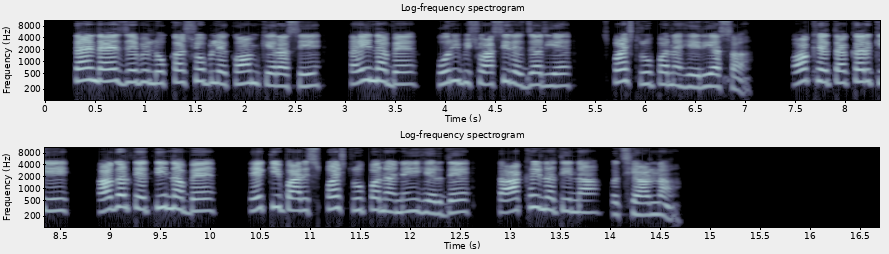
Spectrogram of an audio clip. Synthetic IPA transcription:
t̪ɛ̃ːɳɖaed͡zeːbeloːkaʃoblekɔːmkeːɾasi | t̪aɪnãbɛɦoːɾiʋɪʃwaːsiɾed͡zɐɾɪje | spɐsʈɾuːpanaɦeːɾɪjasa | ɔkʰet̪akɐɾki | ɐɡəɾt̪et̪ɪnãbɛ | eːkibaːɾispɐʃʈɾuːpanɐnẽĩɦeːɾd̪e | t̪aːkʰɾinɐt̪ɪnãpɐt͡sʰɪjaːɽna

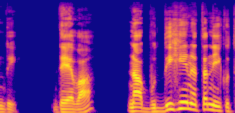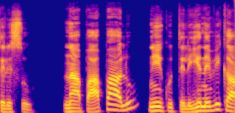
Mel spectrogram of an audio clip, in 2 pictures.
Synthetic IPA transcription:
nd̪i | d̪ɛːʋaː | naːbud̪ʱːiɦiːnɐt̪ɐniːkut̪e̞lusu | naːpaːpaːluniːkut̪e̞lijɐnɐʋikaː

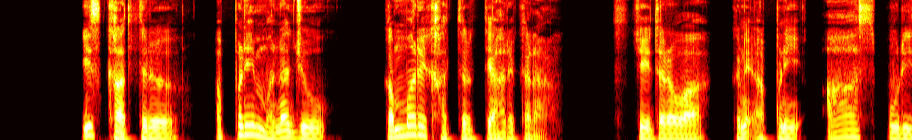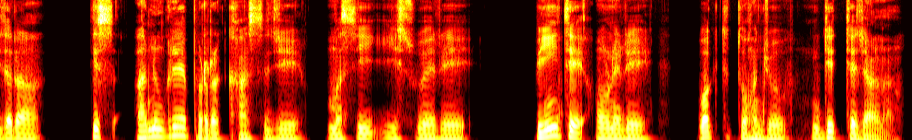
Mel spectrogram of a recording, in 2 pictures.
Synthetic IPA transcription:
ɪskʰaːt̪ːəɾ | ɐpɽ̃emɐnãd͡ʒo | kɐmːaɾekʰaːt̪ːəɾt̪jaːɾkɐɾa̰ | sɐ̥t͡ʃeːt̪ɾɐʋakɐneʔɐpɽ̃i | aːspuɾit̪ɐɾa | t̪ɪsɐnʊɡɾɛpɐɾːɐkʰːased͡ʒemɐsiːjiːsʊeɾe | pĩːt̪eʔaːʊ̃ɽ̃eɾe | ʋɐkt̪t̪ʊɦãːɲd͡ʒod̪ɪt̪ːjad͡ʒa̰ːɽ̃a̰ː

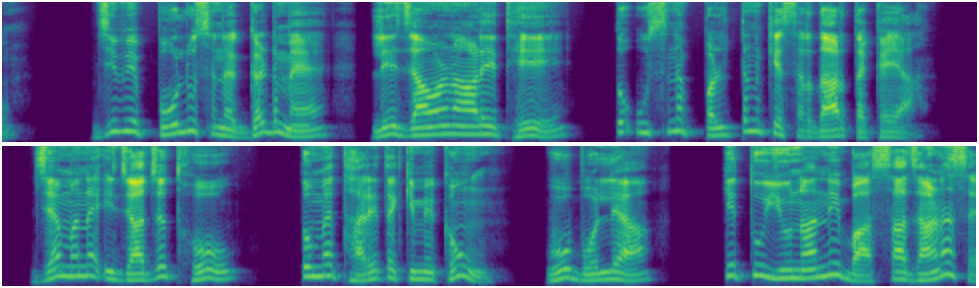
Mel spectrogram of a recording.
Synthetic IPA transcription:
d͡ʒɪbepɔːlʊsnɛɡɐɖmɛ̃ | led͡ʒaːʋəɽ̃aːɭet̪ʰe | t̪oʔʊsnɛpɐlʈəɽ̃kesɐɾd̪aːɾt̪ɛkɛja̰ | d͡ʒɛːmɐnɛʔɪd͡ʒaːd͡ʒət̪ɦo | t̪omɛ̃t̪ʰaːɾet̪ɛkɪmẽkɐɦũ | ʋoboːlja | ket̪ujuːnaːnibʱaːsad͡ʒaːɽ̃ɛsɛ

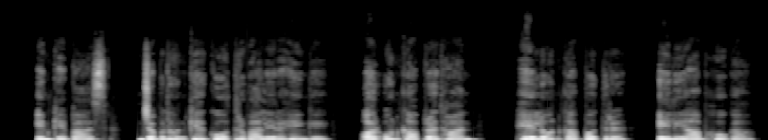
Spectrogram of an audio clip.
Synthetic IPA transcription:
ɪnkepaːs | d͡ʒɐbluːnkeɡoːt̪ɾəʋaːleɾɐɦẽːŋɡe | ɔːɾʊnkapɾɐd̪ʱaːn | heːloːnkapʊt̪ɾə | eːlijaːbhoːɡaː

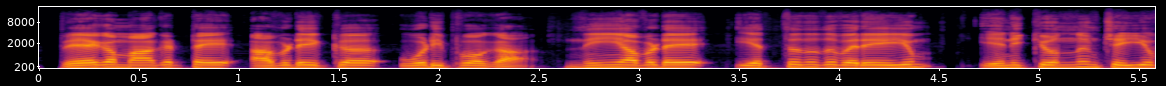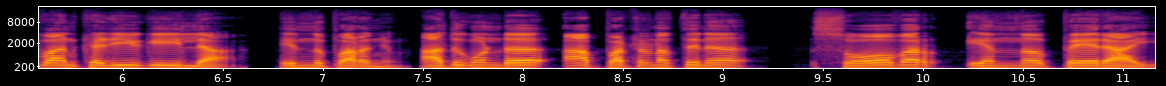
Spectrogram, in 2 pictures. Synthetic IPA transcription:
ʋe̞ːɣɐmaːɣɐʈːe̞ɐʋiɽe̞ːkːɨoːɽipːo̞ːɣɐ̰niːɐʋiɽe̞et̪ːunːɐðɨʋɐɾe̞ːjum | e̞nikʲːo̞nːumt͡ɕe̞jːuʋaːnkɐɻijuɣɐjilːɐ̰ | e̞nːupɐrɐɲːuɐðuɣo̞ɳɖɨaːpɐʈːɐɳɐt̪ːinɨ | so̞ːʋɐre̞nːɨpe̞ːɾaːjḭ

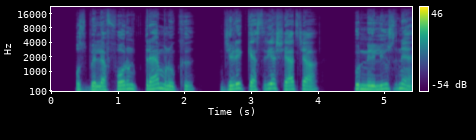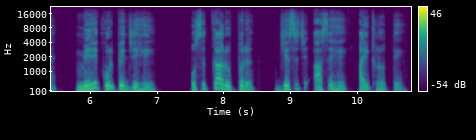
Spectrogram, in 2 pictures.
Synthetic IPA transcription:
ʊs̬beːlapʰɔːɾʊnt̪ɾɛːmɐnʊkʰː | d͡ʒeːɽekɛːsɾɪjaʃɛːəɾt͡ʃa | kʊɾneːlɪjʊsnɛ | meːɾekoːlpeːd͡ʒeɦe | ʊskaːɾʊpːəɾ | d͡ʒeːst͡ʃaːseɦeaːikʰɐɽoːt̪ḛː

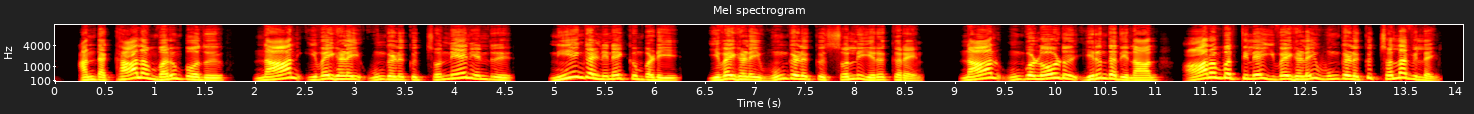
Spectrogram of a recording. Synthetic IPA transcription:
ʔɐnd̪ɐkːaːlɐmʋɐɾɯmpoːðɯ | naːnɪʋɐɪɣɐɭɐɪʔʊŋɡɐɭɯkːɯt͡ʃːɔnːeːnɛndrɯ | niːŋɡɐɭnɪnɐɪkːɯmbɐɽi | ɪʋɐɪɣɐɭɐɪʊŋɡɐɭɯkːɯsɔlːijɪɾɯkːɪrḛːn | naːnʊŋɡɐɭoːɽɯʔɪɾɯnd̪ɐðɪnaːl | aːɾɐmbɐt̪ːɪleːɪʋɐɪɣɐɭɐɪʊŋɡɐɭɯkːɯt͡ʃːɔlːɐʋɪlːɐɪ

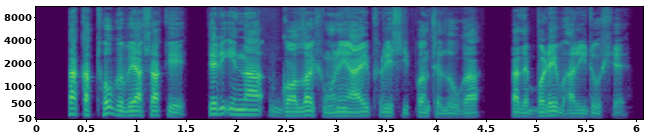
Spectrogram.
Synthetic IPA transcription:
t̪aːkat̪ʰoːɡbiaːsakit̪eːɾiɪnːãɡɔːlaʃʊɽ̃iaːipʰɐɾiːsipɐ̃nt̪ʰɛloːɡa | t̪aːlɛbɐɽebʱaːɾiɾoːʃɛ̰

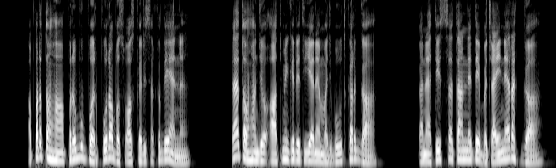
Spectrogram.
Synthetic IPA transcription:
ɐpəɾt̪ʊɦãpɾɐbupɐɾpuːɾabɐswaːskɐɾisɐkd̪eɦɐn | sɛt̪ʊɦãd͡ʒoʔaːt̪mɪk̬ɾet̪ɪjanɛ̃mɐd͡ʒbuːt̪kɐɾɡa | kɐnɛt̪ɪsɛt̪aːnːet̪̬ebɐt͡ʃaːinɛ̃ɾɐk̚ʰɡaː

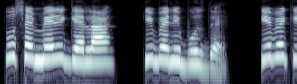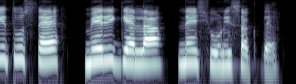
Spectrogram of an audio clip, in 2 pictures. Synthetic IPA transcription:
t̪ʊsɛmeːɾiɡɛːla | kɪbɛnĩbʊd͡ʒʱd̪ɛ | kɪbɛkit̪ʊsɛ | meːɾiɡɛːlanɛ̃iʃʊɽ̃isɐkd̪ɛː

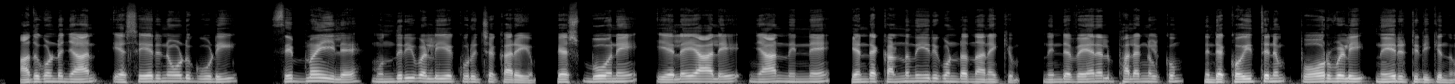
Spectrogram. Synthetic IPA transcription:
ɐðuɣo̞ɳɖɨɲaːne̞se̞ːɾino̞ːɽukuːɽi | sibmɐjile̞mund̪iɾiʋɐɭːije̞kːurit͡ɕːɨkɐɾɐjumhe̞ʂbo̞ːne̞ | elɐjaːle̞ɲaːnninːe̞ | ende̞kɐɳːɨniːɾuɣo̞ɳɖɨnɐnɐkʲːum | ninde̞ʋe̞ːnɐlbʰʱɐlɐŋːɐɭkumninde̞ko̞jit̪ːinumpo̞ːrʋeɭine̞ːɾiʈːiɾik̬ʲːunːu

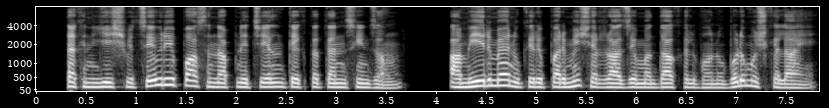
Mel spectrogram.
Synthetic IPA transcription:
t̪ɐkʰɪnjiːʃʊwet͡seːʊɾepaːsənɐpnet͡ʃeːlnt̪eːk̚t̪at̪ɛnsĩːnd͡zãːũ | ɐmiːɾmɛ̃ːnũkɪɾpɐɾmeːʃəɾːaːd͡ʒjɐmãd̪aːkʰəlbʱoːnobɐɽomʊʃkɪlaːɦẽː

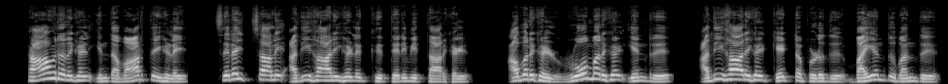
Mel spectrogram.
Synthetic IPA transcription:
kaːʋɐɾɐɾɣɐɭɪnd̪ɐʋaːɾt̪ɐɪɣɐɭɐɪ | sɪɾɐɪt͡ʃːaːlɐɪʔɐðɪɣaːɾɪɣɐɭɯkːɯt̪ːɛɾɪʋɪt̪ːaːɾɣɐɭ | ʔɐʋɐɾɣɐɭɾoːmɐɾɣɐɭʔɛndrɯ | ʔɐðɪɣaːɾɪɣɐɭkeːʈːɐpːɔɽɯðɯbɐjɐnd̪ɯʋɐnd̪ɯ

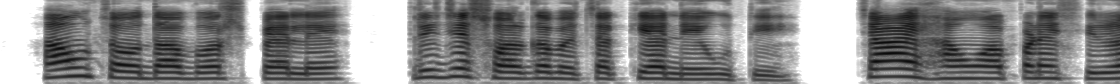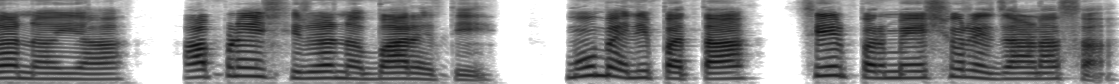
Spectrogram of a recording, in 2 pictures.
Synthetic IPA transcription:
hãːũt͡sɔːd̪abɐɾʃpɛːlɛ | t̪ɾɪd͡ʒɛswɐɾɡabɛt͡ʃɐkɪjaneːut̪i | t͡ʃaːɛɦãːũaːpɽ̃ɛʃɐɾiːɾãnɐ̃jaː | pɽ̃ɛʃɐɾiːɾanɐbaːɾɛt̪i | mʊ̃bɛnipɐt̪a | sɪɾpɐɾmeːʃwəɾɛd͡ʒaːɽ̃asa̰ː

